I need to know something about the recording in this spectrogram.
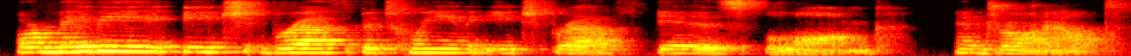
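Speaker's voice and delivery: calm breath-awareness cueing, easing down at phrase ends; guided meditation. Real, not acted. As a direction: guide them gently into the breath, leaving space after each phrase.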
